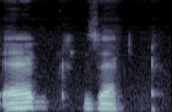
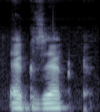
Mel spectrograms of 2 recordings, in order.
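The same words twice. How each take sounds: First: "एग्जैक्ट" slowly split as एग, ज़ैक्ट; broken into syllables. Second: Said in the usual way. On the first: Shown as a demonstration. Teacher showing x read as gz, slowly splitting "एग्जैक्ट". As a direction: draw out "एग्जैक्ट" in two separate parts, एग then ज़ैक्ट. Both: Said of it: "एक्स को एग्जै ही बोला है".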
